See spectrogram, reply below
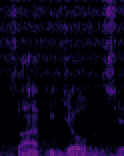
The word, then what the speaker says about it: Sloppy Joe's: With an emphasis on the Joe, Sloppy Joe's, yeah."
